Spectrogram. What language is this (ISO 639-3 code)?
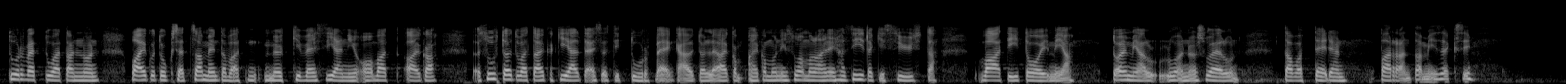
fin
